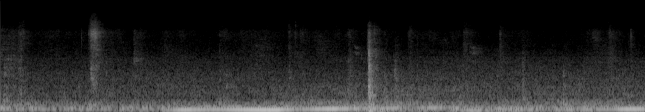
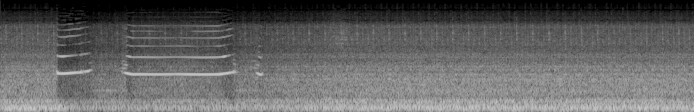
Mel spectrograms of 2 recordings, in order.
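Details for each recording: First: Jeep at idle after replacing brake booster check valve and grommet: low steady idle with a few light clicks and no whistle or hiss when brake pressed; old grommet was leaking air, booster now seals, believed fixed. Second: Jeep at idle, brake pedal pressed: clear high whistle for about two seconds over idle from power brake booster; owner suspects check valve, air leaking past its old grommet.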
